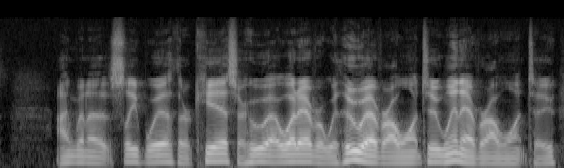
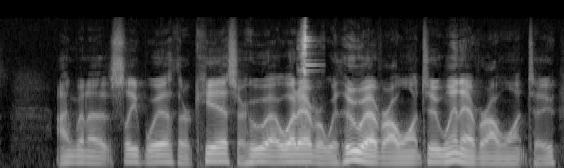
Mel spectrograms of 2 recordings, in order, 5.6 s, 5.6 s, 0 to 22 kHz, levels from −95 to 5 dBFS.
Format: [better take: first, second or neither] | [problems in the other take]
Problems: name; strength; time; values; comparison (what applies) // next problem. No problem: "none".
first | clattering dishes; loud; at 3 s; peak 5 dB above the speech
